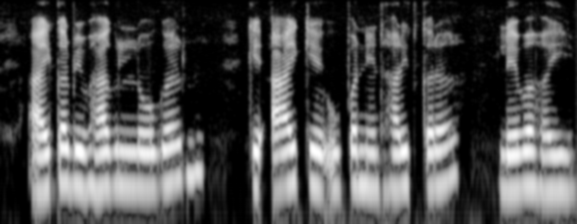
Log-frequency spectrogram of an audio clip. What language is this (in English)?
Magahi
